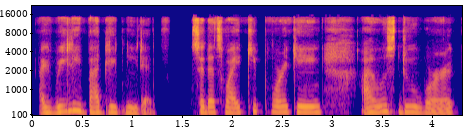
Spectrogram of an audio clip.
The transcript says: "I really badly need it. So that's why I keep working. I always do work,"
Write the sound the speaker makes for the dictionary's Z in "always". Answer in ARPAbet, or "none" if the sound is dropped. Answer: S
